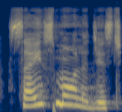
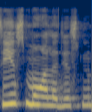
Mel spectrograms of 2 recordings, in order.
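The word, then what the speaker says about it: seismologist: சைஸ்மாலஜிஸ்ட், இதை சீஸ்மாலஜிஸ்ட்னு ப்ரொனவுன்ஸ் பண்ணக்கூடாது.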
